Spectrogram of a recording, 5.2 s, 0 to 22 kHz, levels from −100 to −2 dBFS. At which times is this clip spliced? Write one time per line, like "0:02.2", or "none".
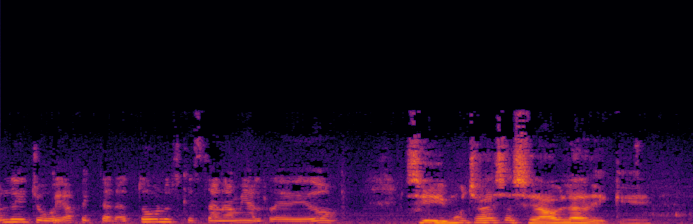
0:03.0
